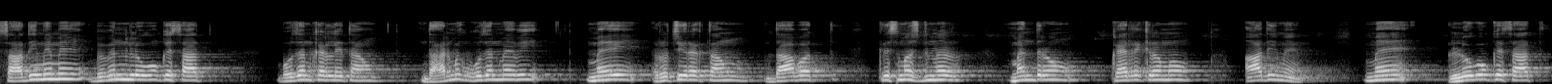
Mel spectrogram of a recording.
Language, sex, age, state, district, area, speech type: Hindi, male, 18-30, Rajasthan, Karauli, rural, spontaneous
